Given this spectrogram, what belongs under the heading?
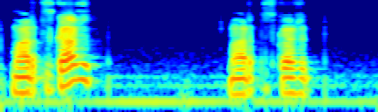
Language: Russian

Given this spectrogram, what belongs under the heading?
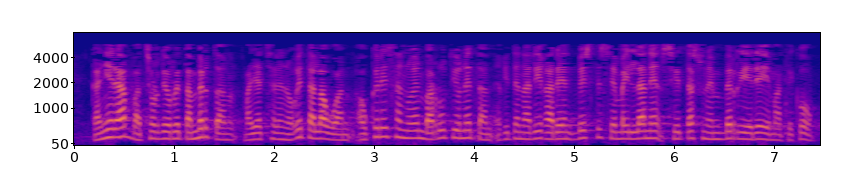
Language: Basque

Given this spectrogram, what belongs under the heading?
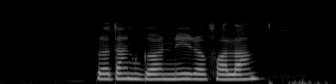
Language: Nepali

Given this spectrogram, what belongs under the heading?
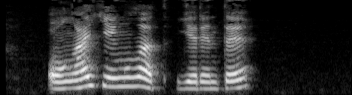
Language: Mari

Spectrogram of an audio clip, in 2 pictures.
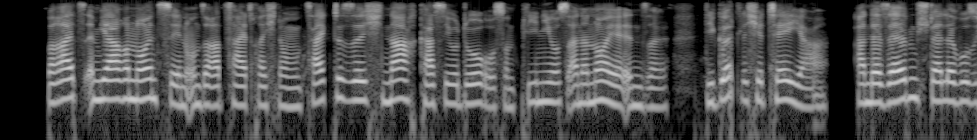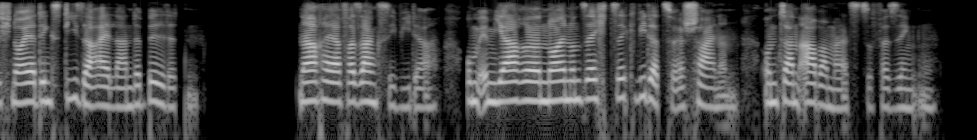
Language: German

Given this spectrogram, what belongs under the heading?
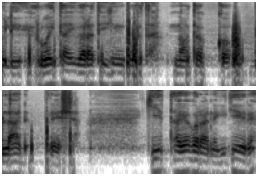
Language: Kalenjin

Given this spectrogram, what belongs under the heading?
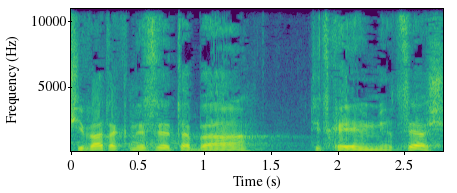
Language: Hebrew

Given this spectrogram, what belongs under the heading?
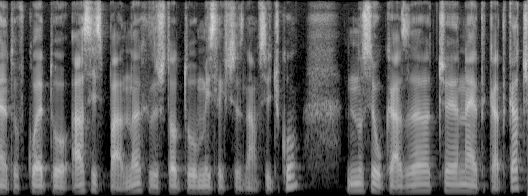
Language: Bulgarian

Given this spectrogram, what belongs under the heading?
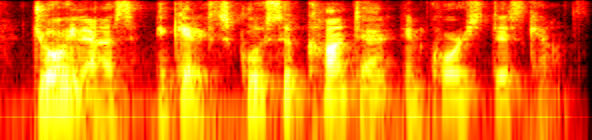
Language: English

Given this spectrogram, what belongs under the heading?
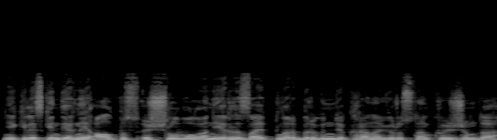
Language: Kazakh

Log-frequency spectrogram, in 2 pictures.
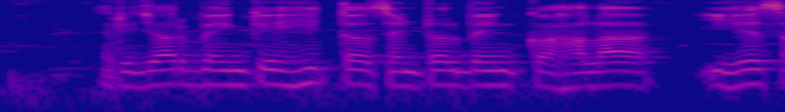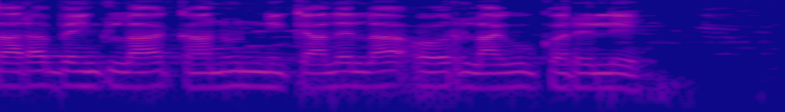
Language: Bhojpuri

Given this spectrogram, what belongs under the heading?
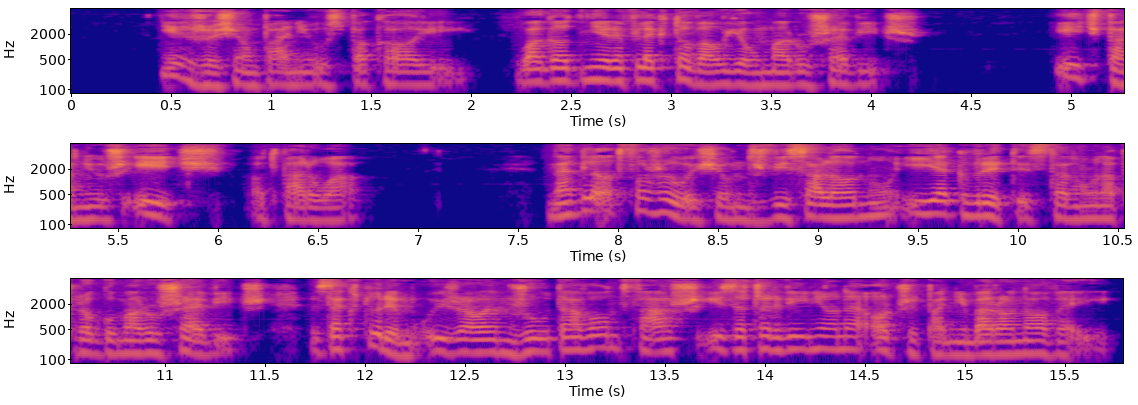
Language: Polish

